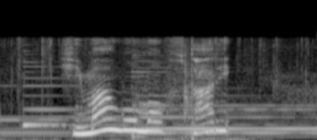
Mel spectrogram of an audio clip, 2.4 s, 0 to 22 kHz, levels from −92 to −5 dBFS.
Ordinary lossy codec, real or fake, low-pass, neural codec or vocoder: none; real; 7.2 kHz; none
